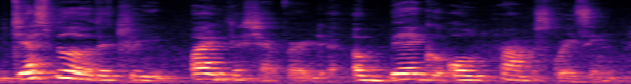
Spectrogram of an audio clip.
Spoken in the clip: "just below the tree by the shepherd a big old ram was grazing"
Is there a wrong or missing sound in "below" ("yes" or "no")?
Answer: no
